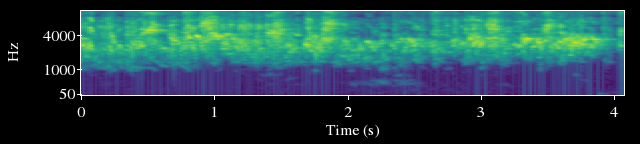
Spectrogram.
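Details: Singing budgerigars make a steady, busy wall of chirps and warbled twitters with no pauses, as many birds call at once.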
